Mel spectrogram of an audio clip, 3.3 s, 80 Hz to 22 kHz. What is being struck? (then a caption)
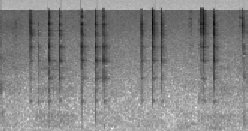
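Wax-filled glass candle jar. Long acrylic nails tap a large, labeled amber glass candle jar filled with wax while it is held up. About 13 quiet, sharp, bright clicks sound in an irregular rhythm, each dying out almost instantly with no ringing tone.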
